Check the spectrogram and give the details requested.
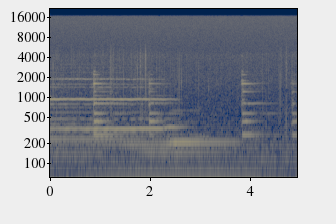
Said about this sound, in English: Listen to the fog bell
